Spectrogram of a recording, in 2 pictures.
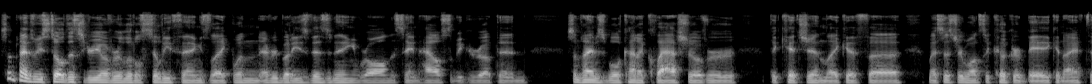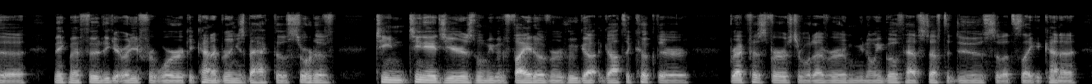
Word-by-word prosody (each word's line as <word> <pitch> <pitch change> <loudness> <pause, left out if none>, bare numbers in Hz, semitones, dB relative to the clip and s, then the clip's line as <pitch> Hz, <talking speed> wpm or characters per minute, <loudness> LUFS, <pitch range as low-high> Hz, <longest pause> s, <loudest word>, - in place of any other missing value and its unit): sometimes 195 - +4
we 120 - +3
still 115 0 +6
disagree 105 -3 +3
over 95 -2 +3
little 90 -1 +1
silly 95 +2 +1
things 90 -2 -1
like 85 -1 -1
when 90 -2 -3
everybody's 95 -1 -1
visiting 90 0 -1
and 85 - -10
we're 90 - -4
all 90 0 +2
in 90 - -8
the - - -12
same 85 -1 -2
house 85 +1 0
that - - -5
we 85 - -7
grew 85 +1 -5
up 80 - -8
in. 85 -1 -6 0.4
Sometimes 105 -4 +3
we'll 90 0 +1
kinda 95 -2 +1
clash 85 +1 +3
over 85 -2 -1 0.3
the - - -5
kitchen, 85 -3 0
like 80 -1 -1
if, 85 -2 -1
uh, 80 0 +2 0.3
my - - -3
sister 95 - +1
wants 90 -1 0
to - - -4
cook - - -1
or - - 0
bake 80 +1 0
and 75 - -3
I 80 - 0
have 85 +1 -3
to 80 -2 -1 0.3
make 95 0 0
my 90 - +1
food 95 +1 +1
to 95 - 0
get 95 - 0
ready 90 0 +1
for 90 0 -2
work, 85 +1 0
it - - -6
kinda 90 - +2
brings 90 0 -2
back 85 -1 -1
those 85 -2 -1
sort 100 -2 +1
of 85 -1 -1 0.4
teen 100 -3 +2
teenage 100 -2 +4
years 95 0 +3
when 95 -1 -1
we 90 - -1
would 85 -2 -3
fight 90 +2 +5
over 90 -1 0
who 95 +1 -1
got 95 -1 +1
got 90 -1 +1
to - - -3
cook - - -2
their 85 0 -2 0.4
breakfast 100 +1 +1
first 90 -1 -1
or 95 - -5
whatever, 90 +1 -2
and, 90 0 -5
you 90 - -7
know, 85 - -6
we 90 - -3
both 95 +2 -2
have 85 0 0
stuff 90 0 -1
to - - -5
do, 85 0 -5
so 85 -1 -2
it's 80 - -2
like 80 -1 -1
it 80 - -9
kinda 80 -4 -2
90 Hz, 255 wpm, -23 LUFS, 85-95 Hz, 0.4 s, still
